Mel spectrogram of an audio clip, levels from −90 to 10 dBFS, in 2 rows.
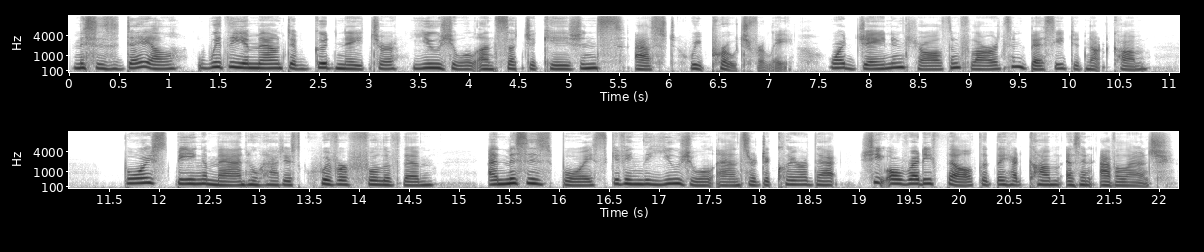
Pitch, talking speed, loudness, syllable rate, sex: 200 Hz, 145 wpm, -19 LUFS, 4.2 syllables/s, female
